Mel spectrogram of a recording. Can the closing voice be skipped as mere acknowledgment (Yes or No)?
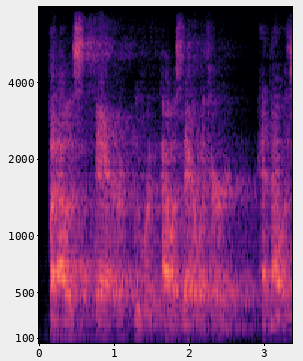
No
